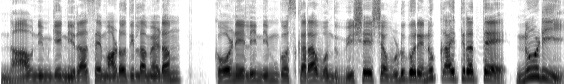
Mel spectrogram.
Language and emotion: Kannada, happy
